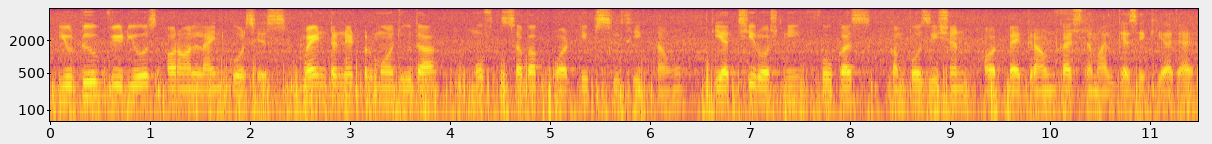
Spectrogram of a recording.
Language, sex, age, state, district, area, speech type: Urdu, male, 18-30, Uttar Pradesh, Azamgarh, rural, spontaneous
